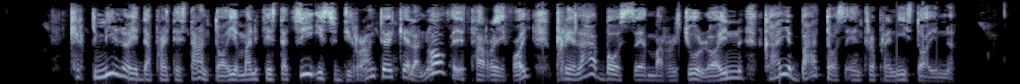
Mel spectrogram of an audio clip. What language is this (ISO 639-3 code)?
epo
